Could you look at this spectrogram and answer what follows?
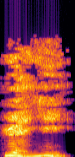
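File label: "yuan4yi4", Mandarin Chinese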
